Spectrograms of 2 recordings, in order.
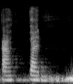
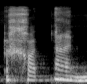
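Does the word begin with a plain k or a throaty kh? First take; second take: plain k; throaty kh. First: It begins with a plain k sound. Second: It begins with a throaty kh sound. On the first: The speaker calls it wrong. "Setengah orang kata katan" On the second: The speaker calls it right. "Katan tu daripada kha, khatan"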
